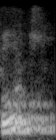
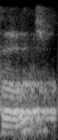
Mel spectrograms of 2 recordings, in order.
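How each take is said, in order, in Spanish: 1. La vocal es una vocal central redondeada cerrada. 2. La vocal es una vocal posterior redondeada media abierta. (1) "En el inglés escocés nos dice, estas dos palabras se van a pronunciar con este fonema" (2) "la primera palabra se va a pronunciar con el vocal, con la vocal posterior media abierta, labializada"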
